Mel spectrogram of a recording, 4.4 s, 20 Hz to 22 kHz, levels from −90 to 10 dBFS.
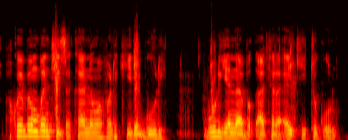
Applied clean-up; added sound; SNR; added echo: neural mask model RNNoise.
